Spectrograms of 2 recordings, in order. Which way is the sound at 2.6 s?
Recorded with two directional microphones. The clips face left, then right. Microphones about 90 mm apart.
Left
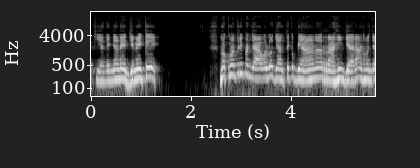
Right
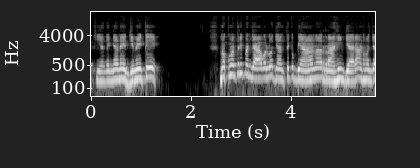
20° right (ahead or behind).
